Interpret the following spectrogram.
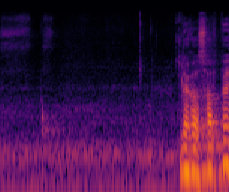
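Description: Marker pen drawing on a whiteboard: a short scratchy stroke at the start, then a couple of light taps of the pen. A man's voice starts near the end.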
